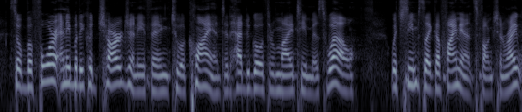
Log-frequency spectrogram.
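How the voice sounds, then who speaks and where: An unremarkable speaking voice, this woman's medium pitch varies in an ordinary way as she talks at a fairly quick pace with an American accent, in a very clean recording with a silent background. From US Midwest, Chicago. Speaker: librarian and knowledge management consultant. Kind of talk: conference talk.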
